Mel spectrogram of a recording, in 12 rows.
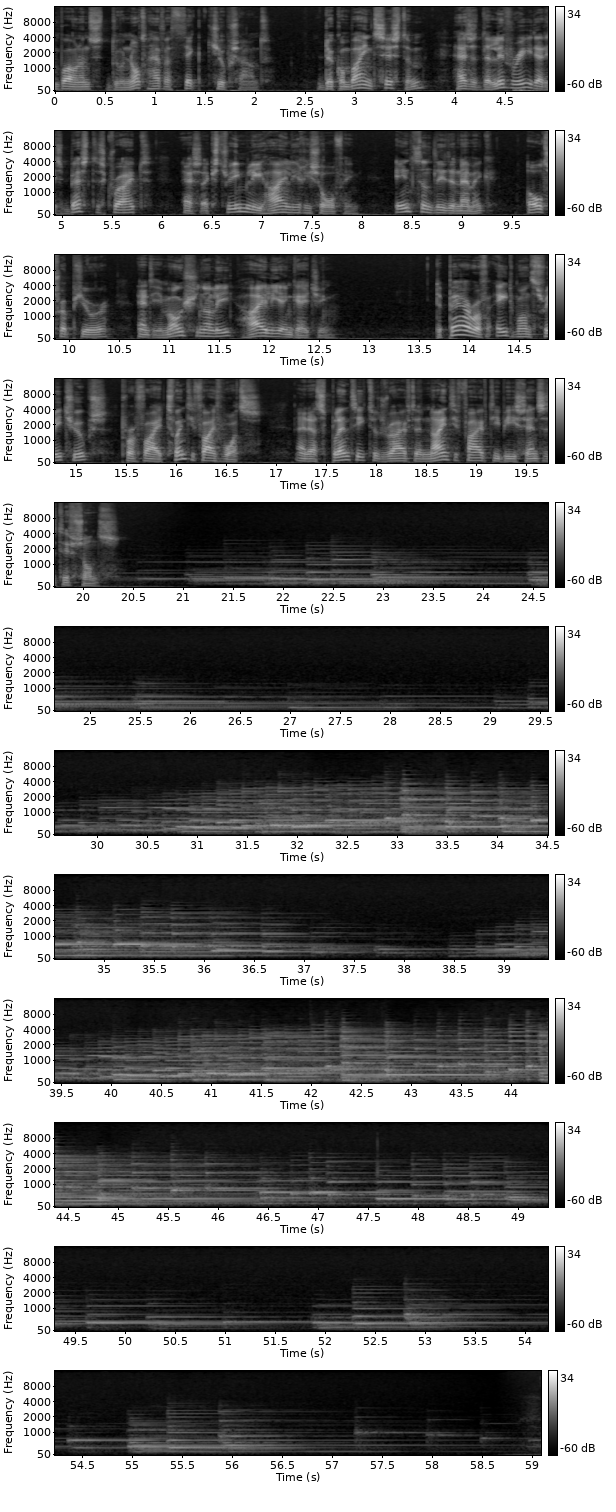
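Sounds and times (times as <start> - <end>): piano music over loudspeakers: 19.8 - 59.0.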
